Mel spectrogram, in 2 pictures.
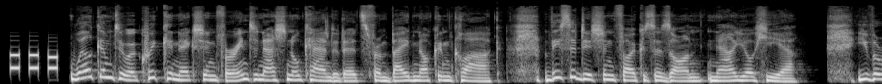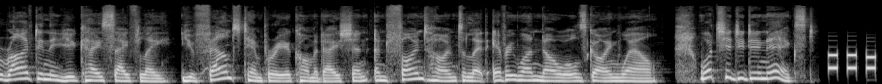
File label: brit, foreign woman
